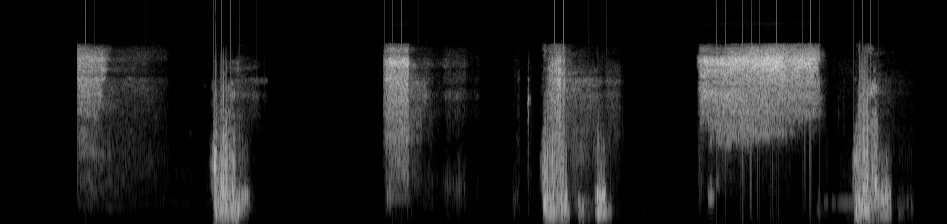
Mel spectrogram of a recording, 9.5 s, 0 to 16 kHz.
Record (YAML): exhalation_length: 9.5 s
exhalation_amplitude: 32768
exhalation_signal_mean_std_ratio: 0.4
survey_phase: beta (2021-08-13 to 2022-03-07)
age: 18-44
gender: Female
wearing_mask: 'No'
symptom_none: true
smoker_status: Never smoked
respiratory_condition_asthma: false
respiratory_condition_other: false
recruitment_source: REACT
submission_delay: 4 days
covid_test_result: Negative
covid_test_method: RT-qPCR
